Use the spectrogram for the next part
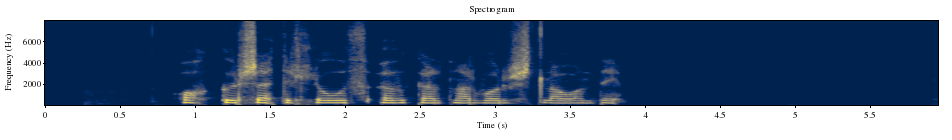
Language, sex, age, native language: Icelandic, male, 13, Icelandic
